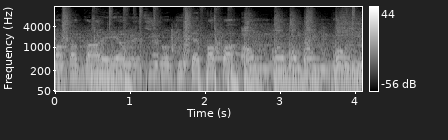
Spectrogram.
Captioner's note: non-english speech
